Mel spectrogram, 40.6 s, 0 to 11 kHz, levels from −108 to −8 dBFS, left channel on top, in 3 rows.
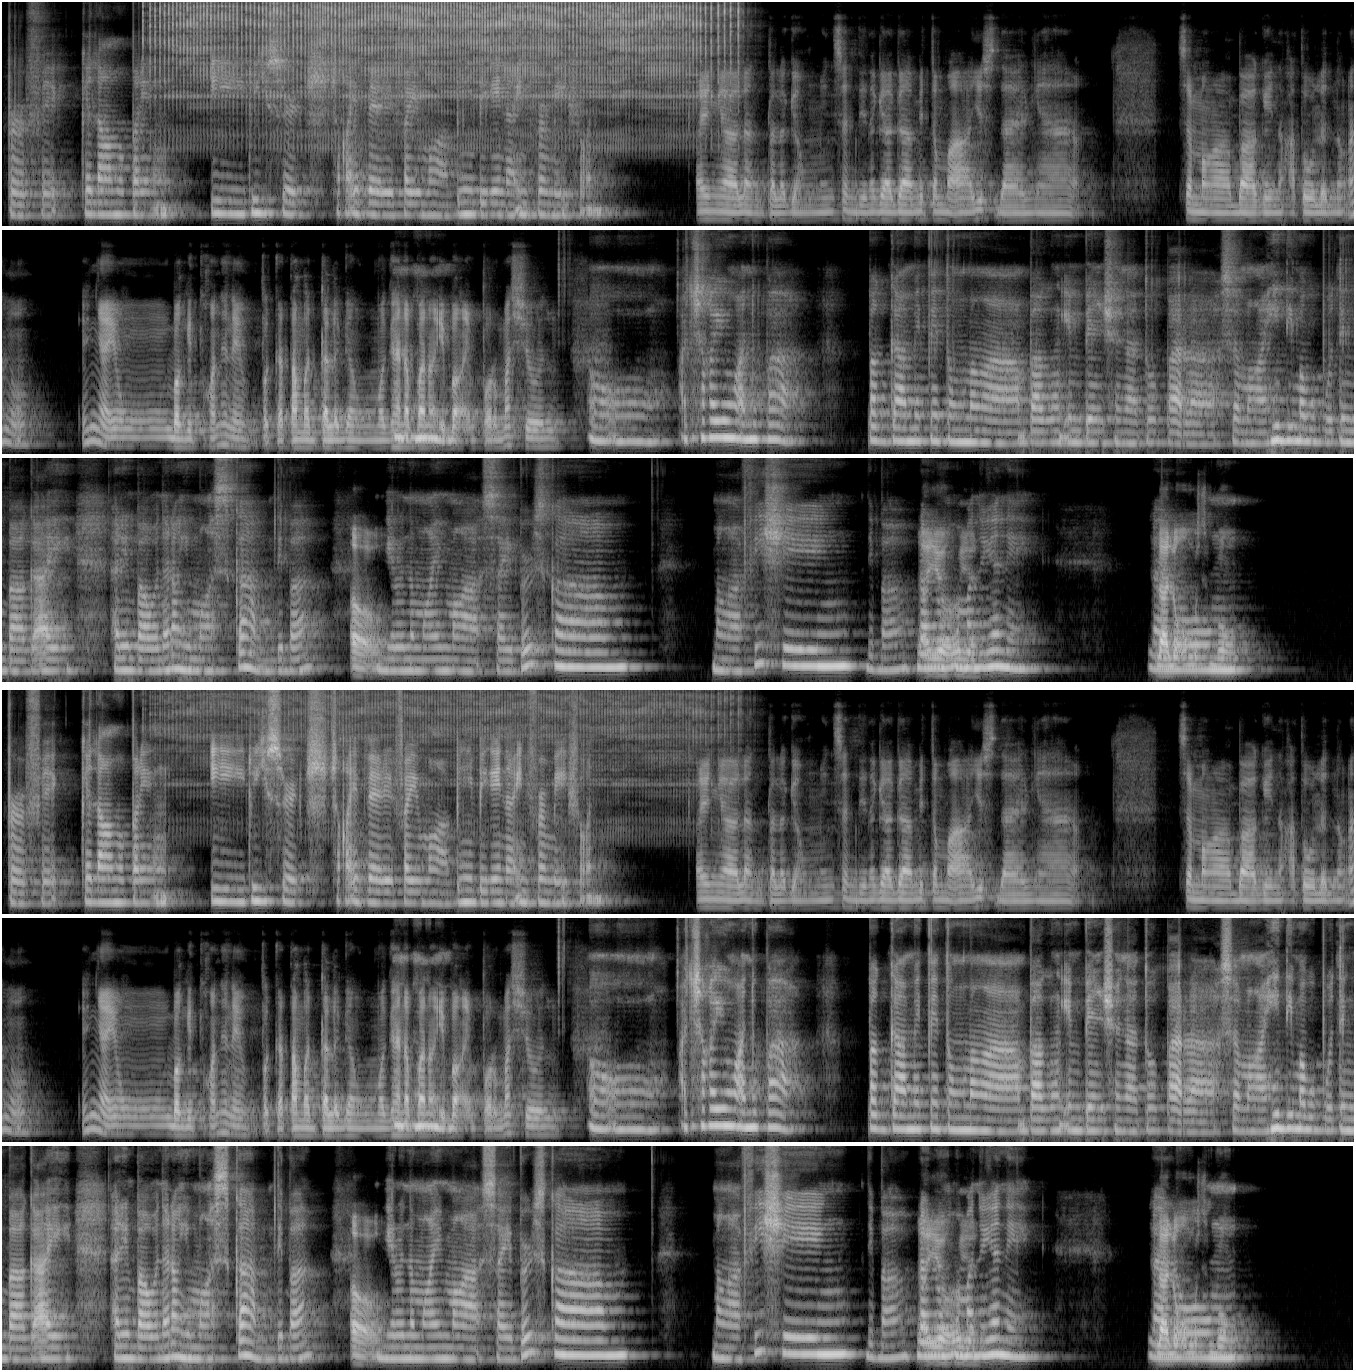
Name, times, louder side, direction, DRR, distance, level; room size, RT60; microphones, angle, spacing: voice 1, 0.1-1.6 2.1-6.0 17.4-18.0 19.4-21.5 21.8-21.9 22.2-33.3 34.1-37.3 38.5-39.4, right 3 dB, 40° right, 1.6 m, -35 dB
sound 1, 1.4-7.4, left 15 dB, 65° left, 1.6 m, -34 dB
voice 2, 6.9-10.8 11.1-11.5 11.8-13.8 14.3-19.5 30.5-30.9 36.2-36.9 38.6-39.4, equal, 5° right, 1.5 m, -39 dB
29.5 x 22.0 x 6.5 m
head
